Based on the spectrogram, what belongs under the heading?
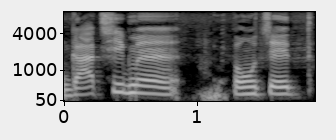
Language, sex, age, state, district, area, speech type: Maithili, male, 30-45, Bihar, Madhubani, rural, spontaneous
